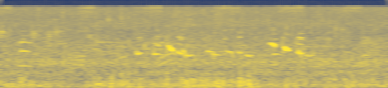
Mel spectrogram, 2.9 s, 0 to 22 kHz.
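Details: Black swans (Cygnus atratus) at Lake Monger, Perth, Western Australia, March 2018, give soft, rising bugled notes in short bursts, several birds overlapping, over a steady low rumble of wind and suburban noise.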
